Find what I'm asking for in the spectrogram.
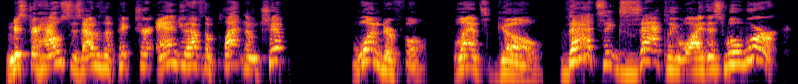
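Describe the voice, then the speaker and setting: An actor playing a relentlessly cheerful, eager-to-please robot assistant in a video game, chirpy and over-eager, with exaggerated emphasis. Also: male voice, sits high, big pitch swings, measured pace, bright, forceful tone, slightly rough, heavily acted. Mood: gleeful, eager. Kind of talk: animated video game character dialogue.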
